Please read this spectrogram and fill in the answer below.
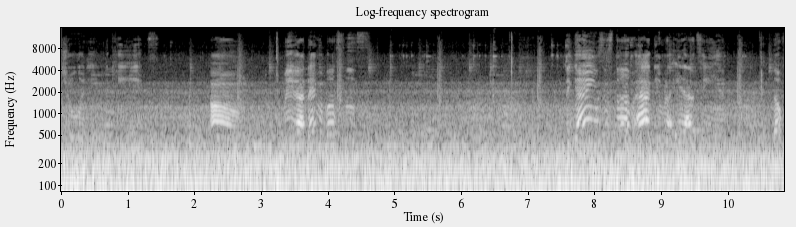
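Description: Steady road and engine noise inside a moving car's cabin, with a woman's voice in a few short stretches.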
